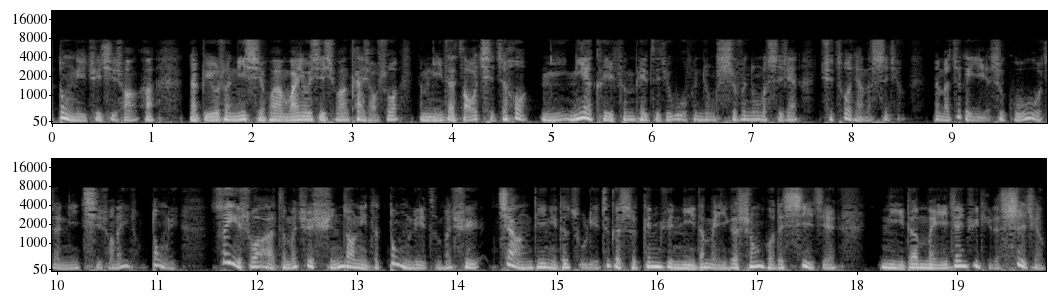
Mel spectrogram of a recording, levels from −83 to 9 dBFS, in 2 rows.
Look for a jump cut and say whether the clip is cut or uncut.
uncut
